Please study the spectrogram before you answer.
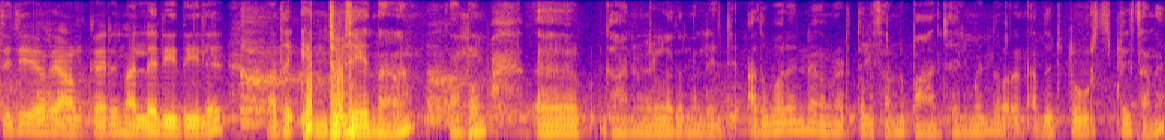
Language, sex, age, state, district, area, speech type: Malayalam, male, 18-30, Kerala, Idukki, rural, spontaneous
